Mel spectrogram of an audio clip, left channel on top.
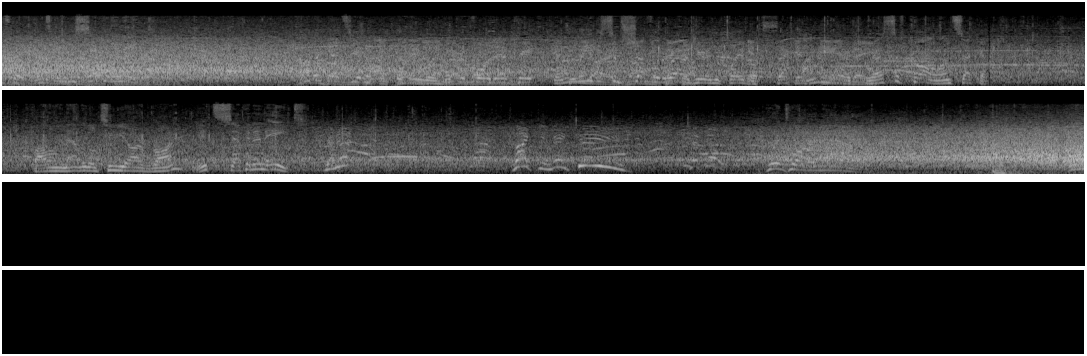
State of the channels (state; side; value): silent; right; digital silence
